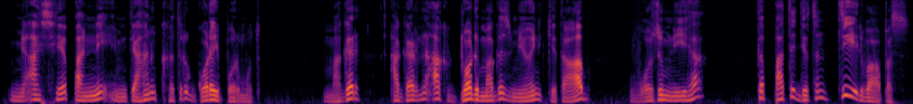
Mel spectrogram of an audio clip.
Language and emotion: Kashmiri, angry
